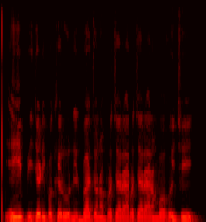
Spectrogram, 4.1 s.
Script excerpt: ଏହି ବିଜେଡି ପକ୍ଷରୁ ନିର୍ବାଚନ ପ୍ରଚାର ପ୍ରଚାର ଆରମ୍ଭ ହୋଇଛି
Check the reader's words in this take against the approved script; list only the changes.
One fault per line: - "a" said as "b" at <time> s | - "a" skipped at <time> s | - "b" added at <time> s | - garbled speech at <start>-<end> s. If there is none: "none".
none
